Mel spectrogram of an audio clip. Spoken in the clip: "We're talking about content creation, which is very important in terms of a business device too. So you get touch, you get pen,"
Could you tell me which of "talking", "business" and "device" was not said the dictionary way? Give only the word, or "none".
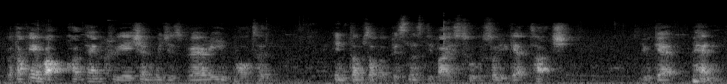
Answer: business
